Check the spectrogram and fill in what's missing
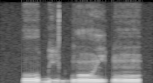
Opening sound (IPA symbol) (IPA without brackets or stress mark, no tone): o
